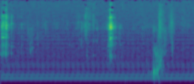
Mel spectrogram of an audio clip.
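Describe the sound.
Coffee being sipped during a break: two short, faint slurping mouth sounds, the second a little longer, over a steady low hum.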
